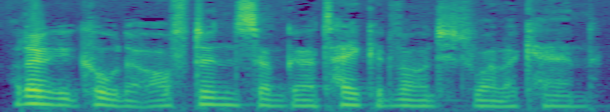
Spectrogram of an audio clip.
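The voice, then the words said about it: English accent. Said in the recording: “your English gentleman fan ... what my accent would be like”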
